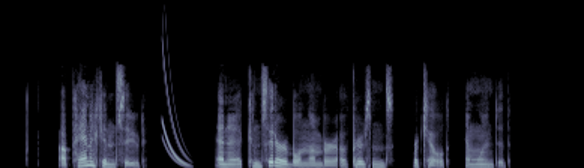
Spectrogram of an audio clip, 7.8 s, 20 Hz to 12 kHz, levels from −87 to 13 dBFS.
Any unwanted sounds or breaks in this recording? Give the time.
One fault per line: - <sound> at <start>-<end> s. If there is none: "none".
- chirp at 2.1-2.6 s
